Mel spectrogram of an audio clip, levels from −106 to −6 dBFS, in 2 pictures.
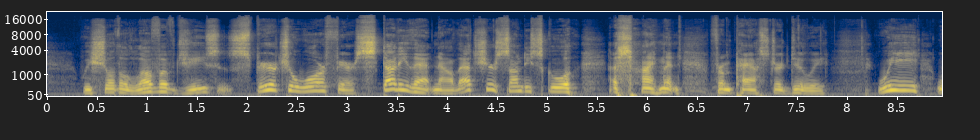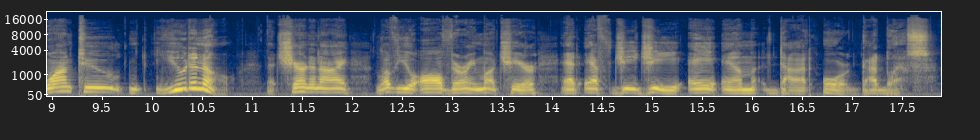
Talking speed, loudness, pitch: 130 wpm, -24 LUFS, 150 Hz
